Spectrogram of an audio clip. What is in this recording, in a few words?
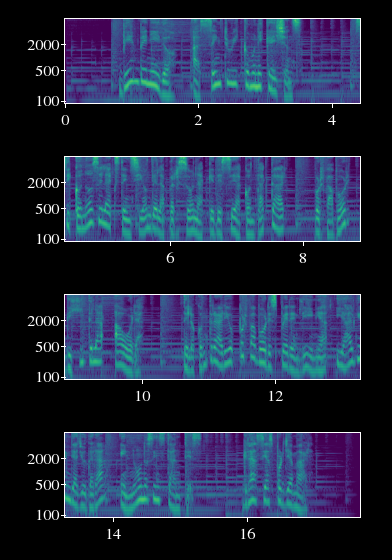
Phone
